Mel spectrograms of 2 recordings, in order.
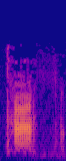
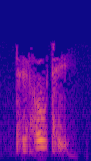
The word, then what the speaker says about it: Thoth: And it dawned on me while I was there, the Hermes Trismegistus had, of course, an Egyptian name spelled T-H-O-T-H. Many people pronounce this Thoth or Toth. But actually, the proper pronunciation is Tehoti.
